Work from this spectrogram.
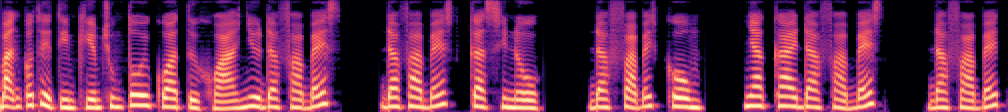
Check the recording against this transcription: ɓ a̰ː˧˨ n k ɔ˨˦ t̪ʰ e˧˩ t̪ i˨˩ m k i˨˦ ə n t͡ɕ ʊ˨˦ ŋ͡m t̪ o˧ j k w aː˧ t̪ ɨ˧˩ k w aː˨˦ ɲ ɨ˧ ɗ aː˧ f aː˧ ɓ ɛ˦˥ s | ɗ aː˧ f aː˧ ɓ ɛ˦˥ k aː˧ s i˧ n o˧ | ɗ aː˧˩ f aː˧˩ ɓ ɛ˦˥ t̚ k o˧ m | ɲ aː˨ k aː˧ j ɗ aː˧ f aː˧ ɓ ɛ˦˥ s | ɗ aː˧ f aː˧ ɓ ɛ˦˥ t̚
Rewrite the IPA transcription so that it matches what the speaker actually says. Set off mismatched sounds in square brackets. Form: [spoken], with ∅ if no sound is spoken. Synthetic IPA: ɓ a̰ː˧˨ n k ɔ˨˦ t̪ʰ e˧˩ t̪ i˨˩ m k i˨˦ ə [m] t͡ɕ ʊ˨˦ ŋ͡m t̪ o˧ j k w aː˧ t̪ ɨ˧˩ [x] w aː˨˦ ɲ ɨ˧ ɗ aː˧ f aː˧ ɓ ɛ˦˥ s | ɗ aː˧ f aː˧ ɓ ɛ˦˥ k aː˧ s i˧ n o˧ | ɗ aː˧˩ f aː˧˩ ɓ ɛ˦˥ t̚ k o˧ m | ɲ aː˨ k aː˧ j ɗ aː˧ f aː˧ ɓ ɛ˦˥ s | ɗ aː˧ f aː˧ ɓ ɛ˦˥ t̚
